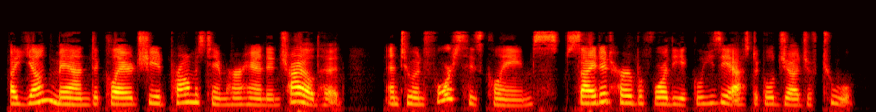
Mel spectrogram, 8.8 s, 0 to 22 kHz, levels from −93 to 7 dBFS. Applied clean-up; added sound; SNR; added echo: none; none; none; none.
